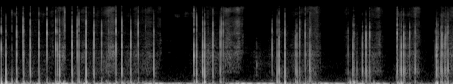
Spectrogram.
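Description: A small, round, pink plastic cushion foundation compact with a clear lid is held up and fast-tapped on its rim and lid with long nails. The result is rapid, dry, clicky plastic taps with no ring, coming in dense bursts separated by brief pauses.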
